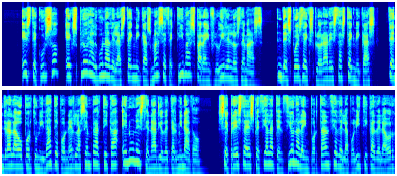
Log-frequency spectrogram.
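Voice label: Spanish, female, elearning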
